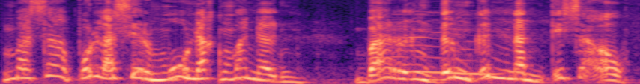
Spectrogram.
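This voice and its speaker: Woman playing scolding old ilocano lola, raspy and a bit high, fretful, radio comedy. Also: lively intonation, unhurried, exaggerated voice. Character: scolding, fretful village grandmother, old and stern.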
